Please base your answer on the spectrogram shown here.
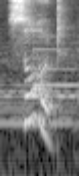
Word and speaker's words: sword: W is not pronounced in these words. Answer, sword, tool, hole, wren, wrap, wrist, writing, wrinkle, and wrong.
